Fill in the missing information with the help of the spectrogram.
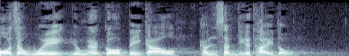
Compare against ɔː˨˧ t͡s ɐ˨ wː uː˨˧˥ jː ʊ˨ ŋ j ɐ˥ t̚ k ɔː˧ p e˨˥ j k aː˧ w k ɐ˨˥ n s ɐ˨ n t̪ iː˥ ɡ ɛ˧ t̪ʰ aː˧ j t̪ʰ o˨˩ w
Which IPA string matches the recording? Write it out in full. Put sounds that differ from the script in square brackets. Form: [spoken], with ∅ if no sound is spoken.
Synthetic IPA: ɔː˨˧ t͡s ɐ˨ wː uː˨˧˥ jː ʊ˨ ŋ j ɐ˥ t̚ k ɔː˧ p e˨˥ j k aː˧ w k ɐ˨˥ n s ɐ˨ n t̪ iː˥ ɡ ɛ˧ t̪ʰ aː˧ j [t̪] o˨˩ w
